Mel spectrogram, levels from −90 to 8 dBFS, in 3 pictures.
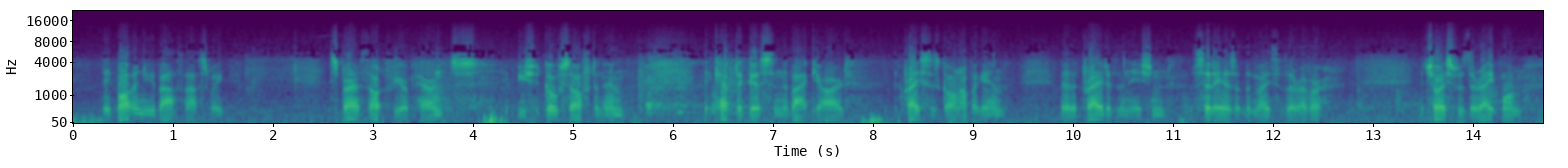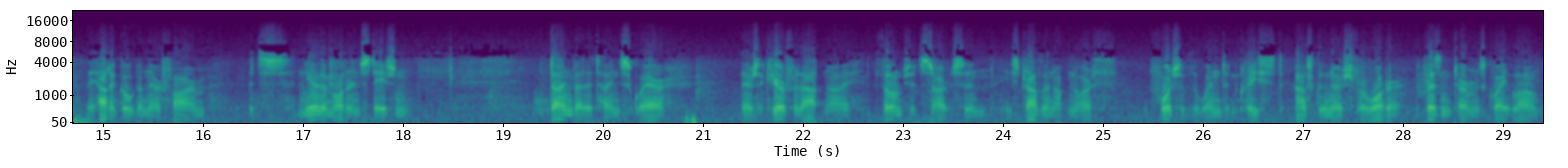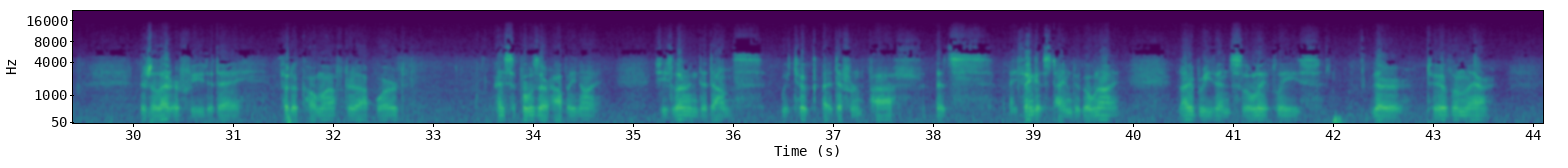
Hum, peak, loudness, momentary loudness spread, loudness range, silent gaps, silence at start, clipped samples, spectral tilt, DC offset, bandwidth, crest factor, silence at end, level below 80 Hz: none; -6 dBFS; -25 LUFS; 16 LU; 3 LU; none; 0 s; under 0.1%; -4 dB/octave; under 0.1%; 15 kHz; 22 dB; 0 s; -50 dBFS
